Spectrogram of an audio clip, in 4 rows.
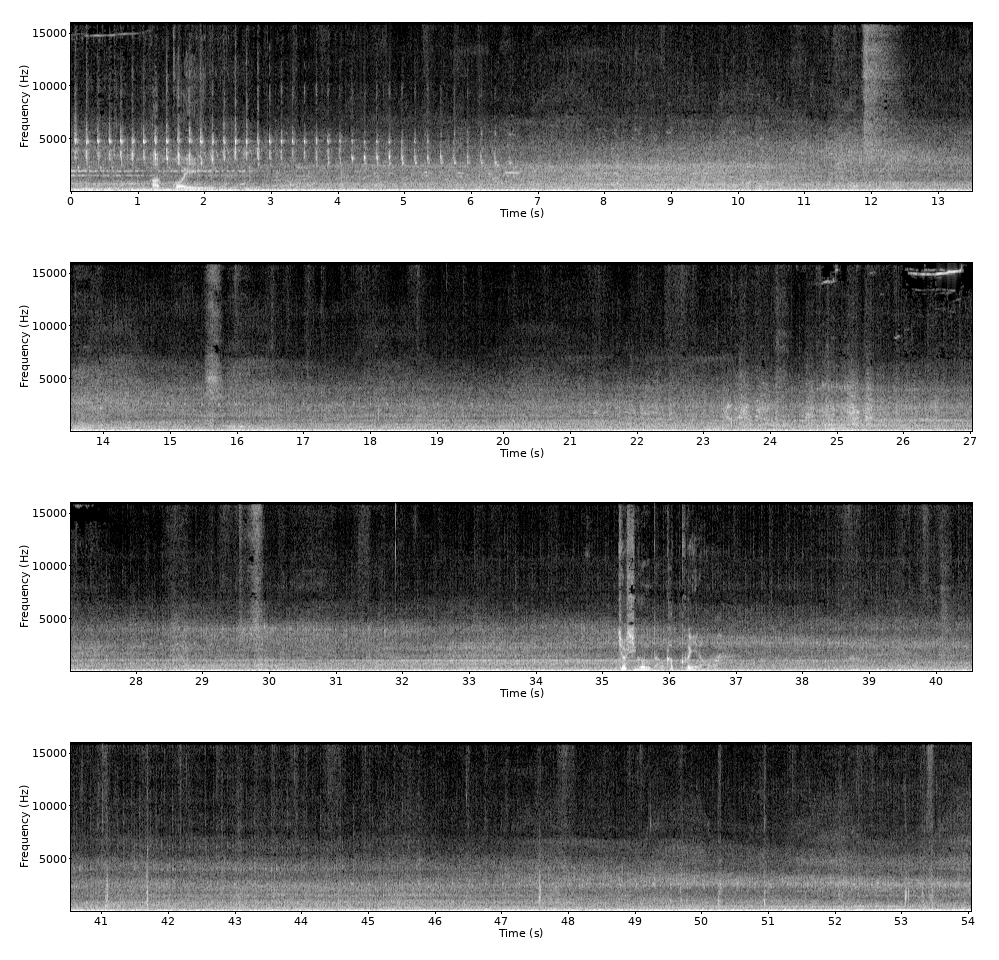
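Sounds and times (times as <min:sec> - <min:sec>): diesel trucks idling: 0:00.0 - 0:54.0
air brake hisses: 0:11.8 - 0:12.4.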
